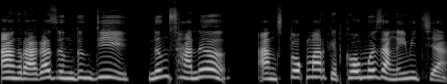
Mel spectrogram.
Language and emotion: Bodo, angry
